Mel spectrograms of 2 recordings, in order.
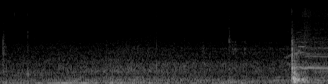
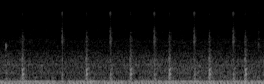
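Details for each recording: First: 2014 Volvo XC60 driver's window with fault B118E00, operated from the door module: a relay click, a steady even motor hum and clean whirr for about three seconds, then a click at the stop; normal power window operation. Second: 2014 Volvo XC60 driver's window with fault code B118E00: repeated sharp clicks about four per second from inside the door when the switch is pressed, no motor whir; window stays fully open, failed door module.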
